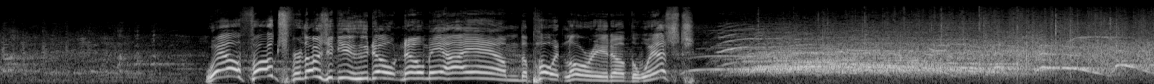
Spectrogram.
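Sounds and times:
laughter: 0:00.0 - 0:02.2
speech: 0:02.0 - 0:07.1
audience applause: 0:07.4 - 0:11.5.

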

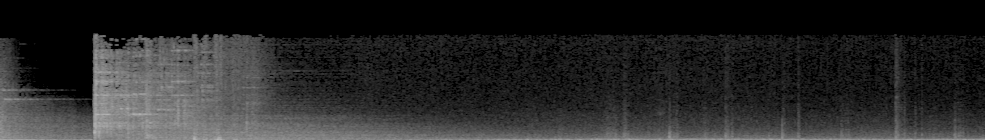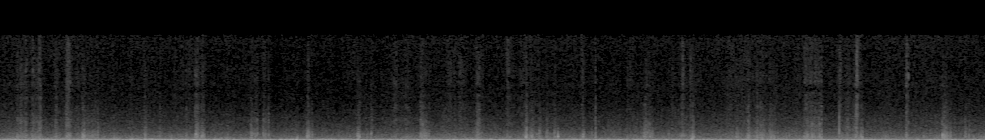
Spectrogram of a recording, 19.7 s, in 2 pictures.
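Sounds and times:
steady low rumble of wind: 0:00.0 - 0:19.6
glass debris tinkling: 0:00.9 - 0:04.9
window glass shattering: 0:01.0 - 0:03.0.

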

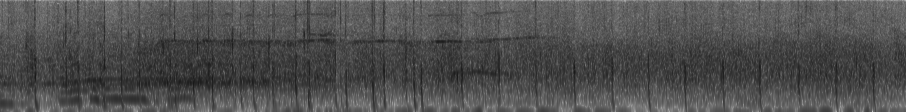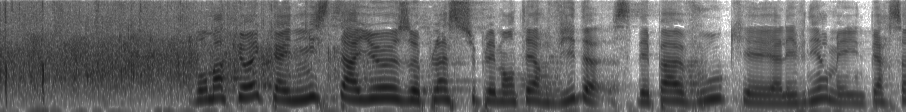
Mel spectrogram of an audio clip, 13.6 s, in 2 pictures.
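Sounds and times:
audience applause: 0:00.0 - 0:09.6
speech: 0:08.3 - 0:13.5.

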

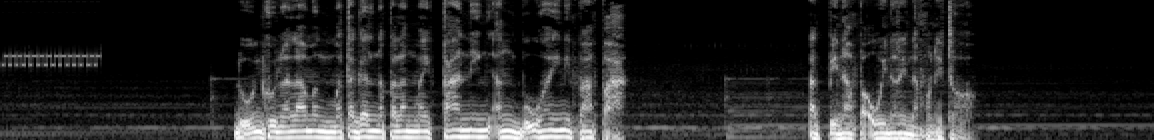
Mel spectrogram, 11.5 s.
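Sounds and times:
telephone ringing during a call: 0:00.0 - 0:01.1
speech: 0:02.6 - 0:06.3, 0:08.1 - 0:09.8.

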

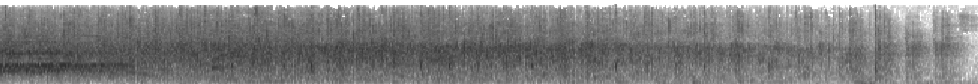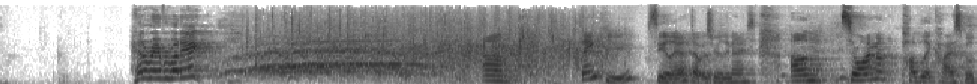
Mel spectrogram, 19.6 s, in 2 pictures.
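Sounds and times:
audience applause: 0:00.0 - 0:09.8, 0:11.9 - 0:16.1
speech: 0:15.7 - 0:19.5.

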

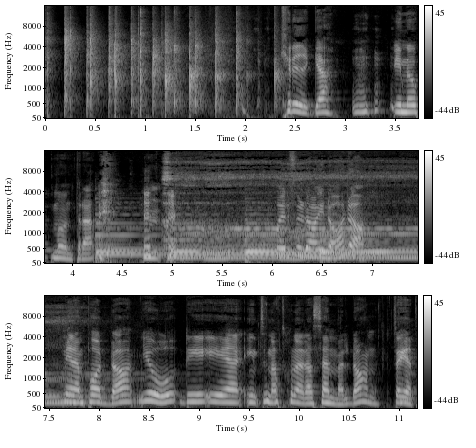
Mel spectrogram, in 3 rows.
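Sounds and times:
applause: 0:00.0 - 0:02.5
speech: 0:02.4 - 0:11.1.

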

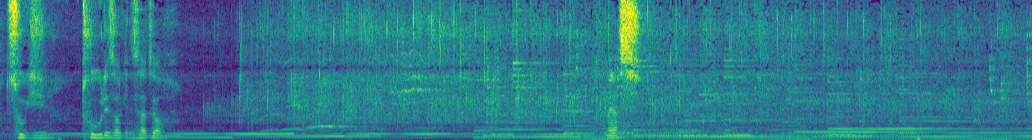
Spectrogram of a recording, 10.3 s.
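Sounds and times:
speech: 0:00.1 - 0:01.8, 0:06.1 - 0:06.6
audience applause: 0:02.0 - 0:10.3
audience cheering: 0:02.6 - 0:05.2.

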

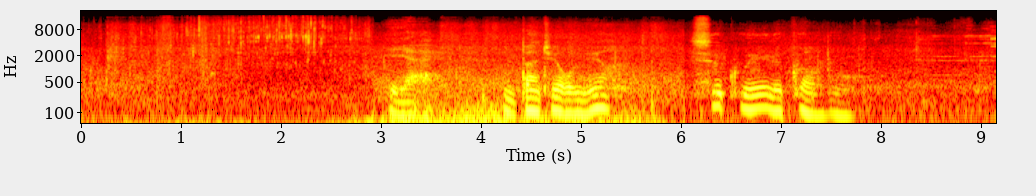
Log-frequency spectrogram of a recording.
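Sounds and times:
spring water trickling: 0:00.2 - 0:03.0
speech: 0:03.1 - 0:03.7, 0:04.2 - 0:05.4, 0:06.2 - 0:07.8.

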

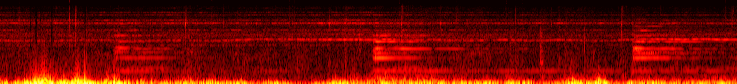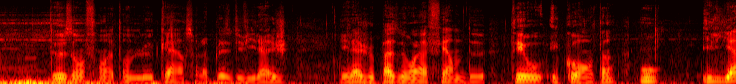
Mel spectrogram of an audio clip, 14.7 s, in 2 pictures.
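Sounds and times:
wind blowing: 0:00.0 - 0:14.7
church bell of Villadin striking eight o'clock: 0:01.1 - 0:02.7, 0:03.4 - 0:08.0
speech: 0:07.9 - 0:14.7.

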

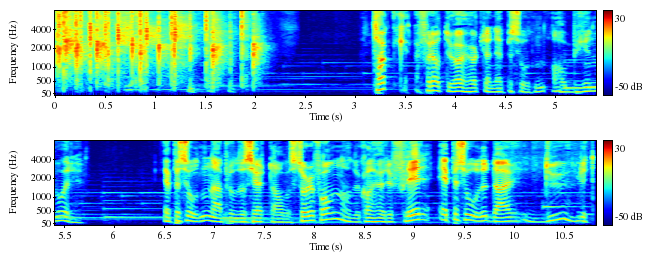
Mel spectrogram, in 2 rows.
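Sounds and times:
small group clapping: 0:00.0 - 0:02.3
speech: 0:03.2 - 0:05.9, 0:06.5 - 0:10.8.

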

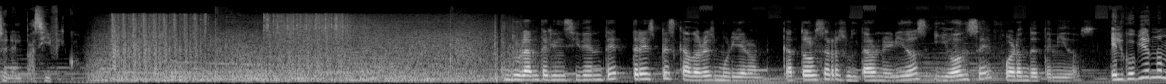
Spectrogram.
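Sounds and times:
speech: 0:00.0 - 0:02.1, 0:05.0 - 0:11.6
aircraft machine gun fire: 0:00.9 - 0:05.3.

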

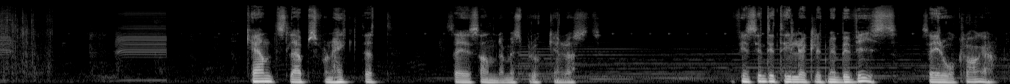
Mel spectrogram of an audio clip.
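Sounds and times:
electronic telephone ring: 0:01.2 - 0:01.8
speech: 0:02.5 - 0:06.1, 0:07.4 - 0:10.0.

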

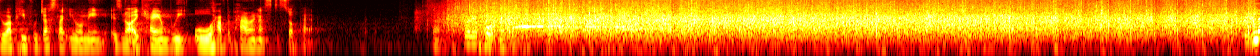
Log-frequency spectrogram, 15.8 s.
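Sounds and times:
speech: 0:00.0 - 0:04.0, 0:05.4 - 0:06.8
audience applause: 0:05.3 - 0:15.7.

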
